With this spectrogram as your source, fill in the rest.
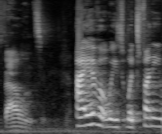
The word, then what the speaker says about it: Valancy: There's manuscript evidence that it's Valency, like it's capitalized VAL in the manuscript, Okay. and then the EN, and then the C, like Valency. So it's Valency. And emphasized, so like it's Valency, it's not Valencia, it's not Valency, it's Valency.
